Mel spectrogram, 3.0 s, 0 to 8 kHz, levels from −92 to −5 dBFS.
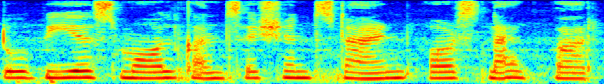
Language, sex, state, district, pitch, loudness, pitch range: English, female, Karnataka, Bangalore, 225 Hz, -16 LUFS, 215-235 Hz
